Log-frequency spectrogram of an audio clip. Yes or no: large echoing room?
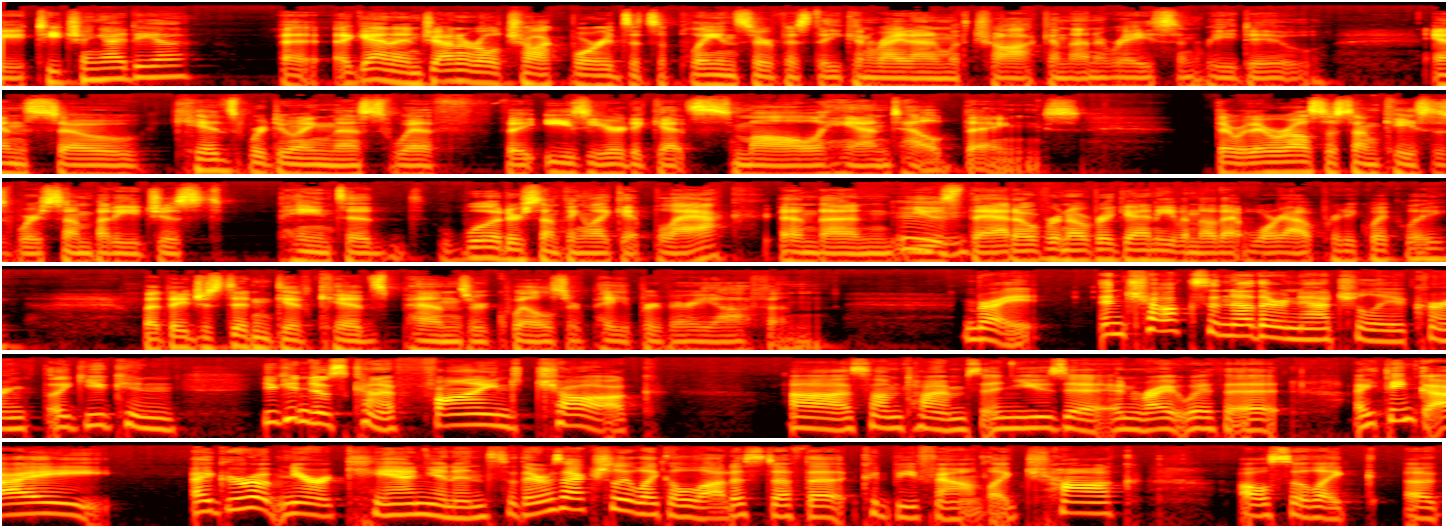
no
